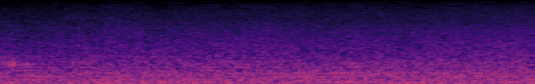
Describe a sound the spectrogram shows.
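Waves wash onto a shore nearby.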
